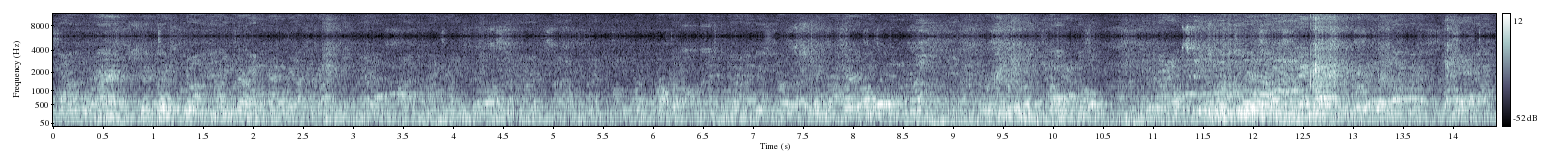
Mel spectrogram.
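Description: Skate wheels roll and scrape on a hard floor in a large echoing hall.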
